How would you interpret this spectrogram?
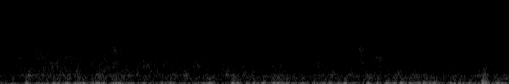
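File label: "book", spoken word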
